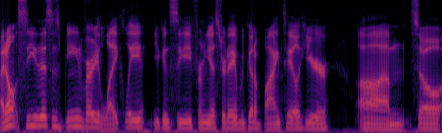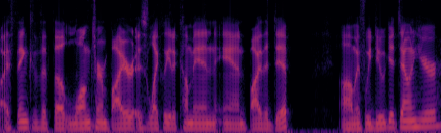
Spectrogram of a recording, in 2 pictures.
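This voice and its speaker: At a fairly slow pace, a man with a medium pitch and a bright, sharp tone speaks with ordinary pitch variation. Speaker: market analysis streamer. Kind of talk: live market analysis with screen share. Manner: halting, many fillers and stutters; casual.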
